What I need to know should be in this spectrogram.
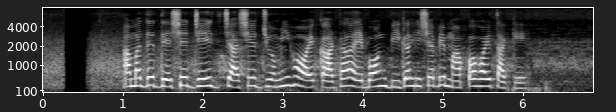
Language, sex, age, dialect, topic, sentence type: Bengali, female, 18-24, Standard Colloquial, agriculture, statement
